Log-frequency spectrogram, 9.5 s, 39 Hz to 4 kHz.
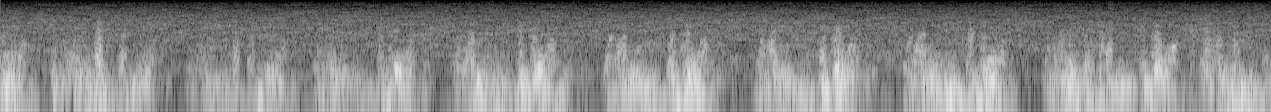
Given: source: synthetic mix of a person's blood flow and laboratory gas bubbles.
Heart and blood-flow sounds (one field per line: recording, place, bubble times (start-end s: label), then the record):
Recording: Doppler ultrasound of blood flow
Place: precordium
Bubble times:
no bubbles
From the record:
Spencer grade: 0 (complete lack of bubble signals)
